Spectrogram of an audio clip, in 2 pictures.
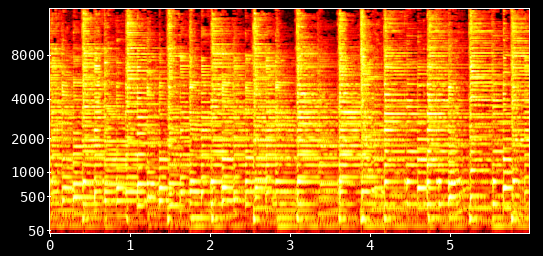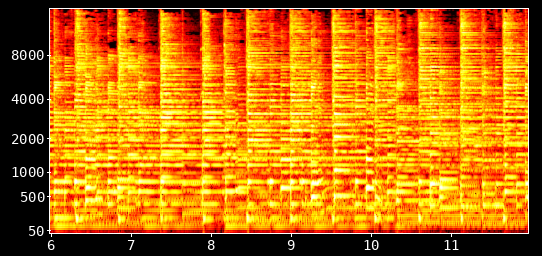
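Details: Upbeat banjo-led country tune with plucked strings and a bouncy rhythm, with no animal sounds.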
